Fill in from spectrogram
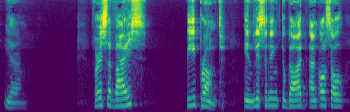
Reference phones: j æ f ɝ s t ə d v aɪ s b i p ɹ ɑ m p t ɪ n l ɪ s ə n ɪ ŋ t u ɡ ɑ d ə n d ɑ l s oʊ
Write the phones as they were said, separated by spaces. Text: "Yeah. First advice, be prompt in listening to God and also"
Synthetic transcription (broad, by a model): j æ f ɝ s t ə d v aɪ s b i p ɹ ɑ m p t ɪ n l ɪ s ə n ɪ ŋ t u ɡ ɑ d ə n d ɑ l s oʊ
